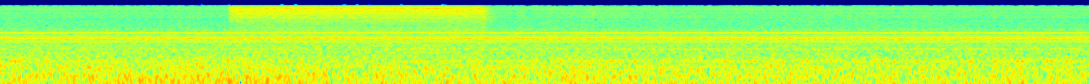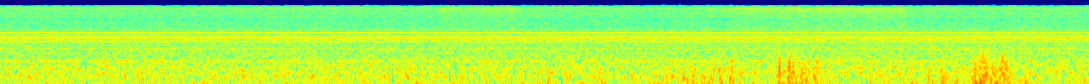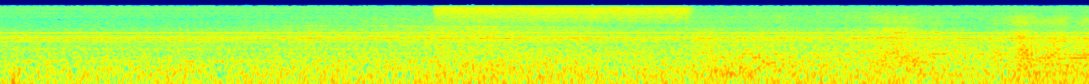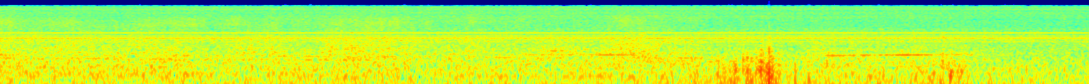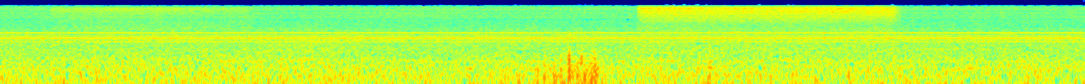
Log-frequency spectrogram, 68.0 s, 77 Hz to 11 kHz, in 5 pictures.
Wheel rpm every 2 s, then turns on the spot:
0, 0, 0, 0, 0, 0, 0, 0, 0, 0, 0, 0, 0, 0, 0, 0, 0, 0, 0, 0, 0, 0, 0, 0, 0, 0, 0, 0, 0, 0, 0, 0, 0, 0.
none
